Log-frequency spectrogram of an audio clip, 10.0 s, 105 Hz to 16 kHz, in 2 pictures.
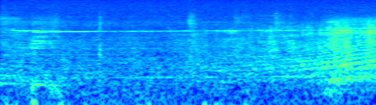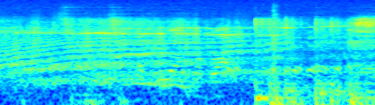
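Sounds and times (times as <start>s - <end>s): model jet fan whining: 0.0s - 10.0s.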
